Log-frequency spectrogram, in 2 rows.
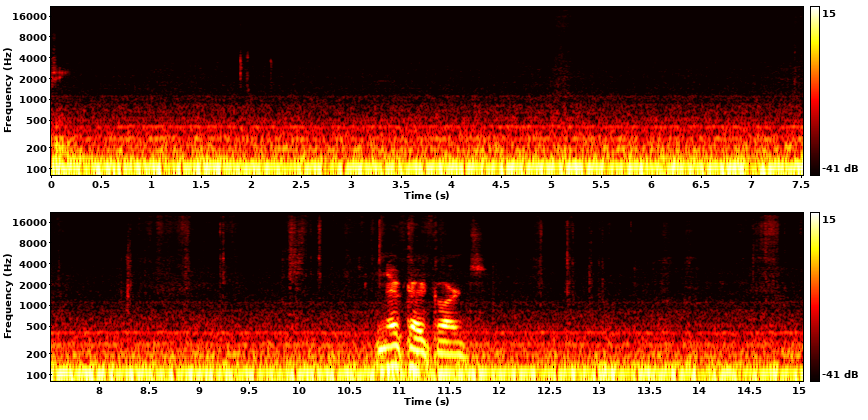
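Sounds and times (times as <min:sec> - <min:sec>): car engine rumble inside cabin: 0:00.0 - 0:15.0.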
